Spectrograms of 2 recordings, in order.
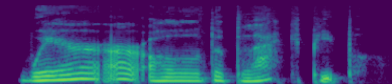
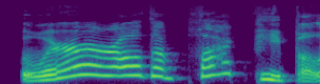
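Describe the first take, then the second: First: Slow hushed whisper, almost secretive. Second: Much higher, astonished question; surprised exclaim. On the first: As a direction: whisper it like a shocked secret question. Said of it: "this was my first reaction". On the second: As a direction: exclaim it in open disbelief. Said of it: "And I was like". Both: Retold or imitated.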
